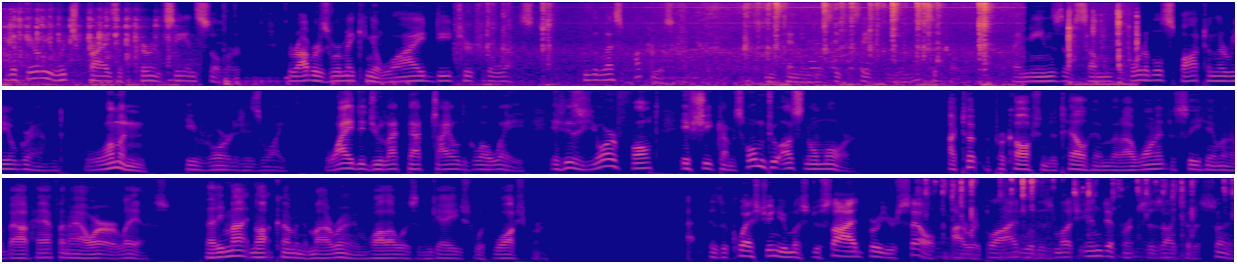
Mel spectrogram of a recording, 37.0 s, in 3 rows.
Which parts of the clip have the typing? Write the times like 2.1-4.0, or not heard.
0.0-11.4, 33.8-36.9.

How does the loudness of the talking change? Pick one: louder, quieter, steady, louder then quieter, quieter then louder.
steady.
